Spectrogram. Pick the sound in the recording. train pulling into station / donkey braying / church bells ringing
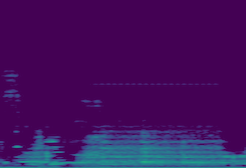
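train pulling into station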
